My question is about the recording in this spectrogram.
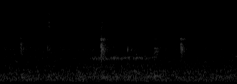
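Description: Near silence with a few faint, sharp clicks, the strongest about a second in.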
